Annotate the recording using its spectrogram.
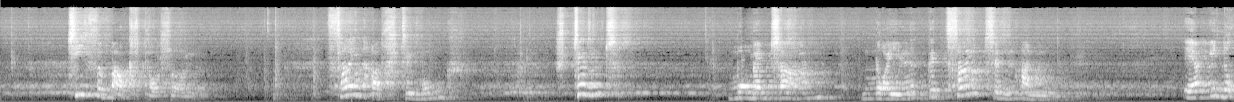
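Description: A man speaks slowly and calmly, close to a microphone, with long pauses.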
